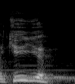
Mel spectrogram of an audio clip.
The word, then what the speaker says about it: Eugeo: Yuyo es como Eugeo, se llama. Y los japoneses lo pronuncian como Yuyo. Yuyo.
